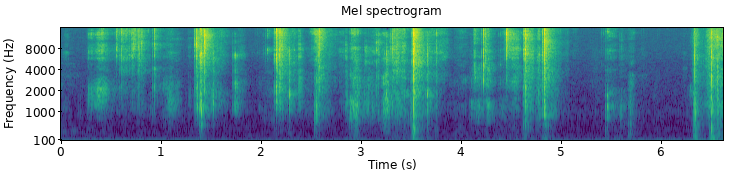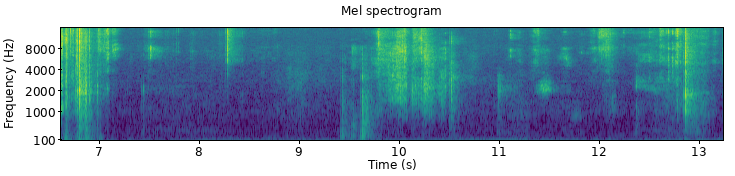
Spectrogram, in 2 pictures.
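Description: Printed foam-board 3D puzzle sheet and small pieces handled close to the microphone: irregular sharp clicks and taps mixed with short crinkly rustles, with longer rustling bursts about six and a half and ten seconds in.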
